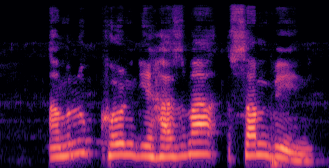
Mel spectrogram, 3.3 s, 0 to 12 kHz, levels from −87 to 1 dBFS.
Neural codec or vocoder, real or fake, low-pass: codec, 44.1 kHz, 7.8 kbps, DAC; fake; 10.8 kHz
